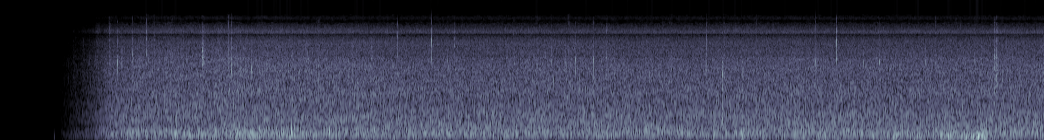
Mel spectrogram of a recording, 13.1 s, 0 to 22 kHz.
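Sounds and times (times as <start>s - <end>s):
raindrops ticking close by: 0.8s - 13.0s
steady rain falling: 0.8s - 13.0s.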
